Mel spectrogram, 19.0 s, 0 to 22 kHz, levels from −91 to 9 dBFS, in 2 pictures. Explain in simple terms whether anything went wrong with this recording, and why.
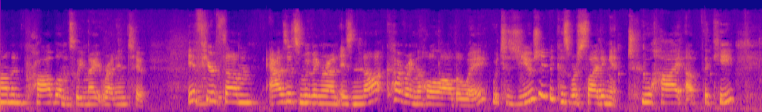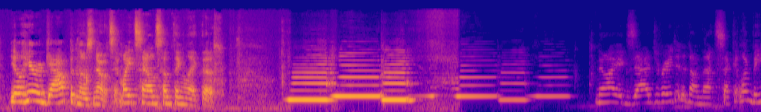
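Nothing went wrong with this audio. Its volume behaves as it should, without being turned down or back up partway through.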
